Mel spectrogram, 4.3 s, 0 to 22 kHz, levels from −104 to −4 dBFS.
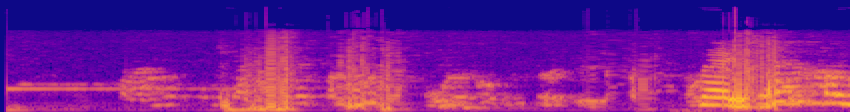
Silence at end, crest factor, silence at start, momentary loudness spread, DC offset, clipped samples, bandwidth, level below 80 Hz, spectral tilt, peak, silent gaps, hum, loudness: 0 s; 20 dB; 0.05 s; 22 LU; under 0.1%; under 0.1%; 16.5 kHz; -62 dBFS; -7 dB/octave; -8 dBFS; none; none; -26 LUFS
